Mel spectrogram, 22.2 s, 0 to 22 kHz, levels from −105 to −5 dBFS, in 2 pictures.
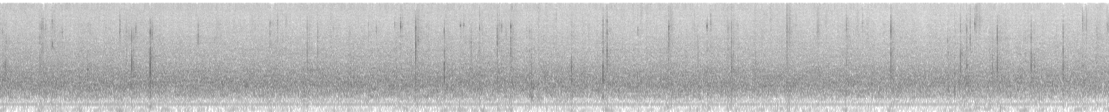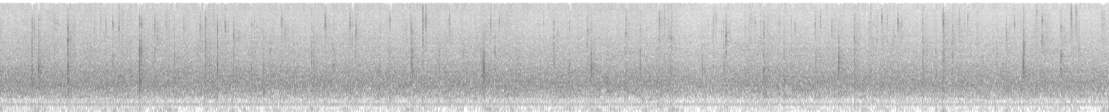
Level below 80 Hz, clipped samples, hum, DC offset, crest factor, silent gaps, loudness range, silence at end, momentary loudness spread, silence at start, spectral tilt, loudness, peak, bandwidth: -90 dBFS; under 0.1%; none; under 0.1%; 32 dB; none; 4 LU; 0 s; 5 LU; 0 s; 1 dB/octave; -53 LUFS; -22 dBFS; over 20 kHz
